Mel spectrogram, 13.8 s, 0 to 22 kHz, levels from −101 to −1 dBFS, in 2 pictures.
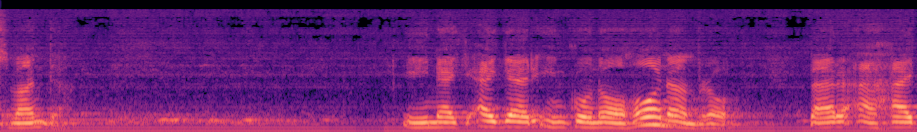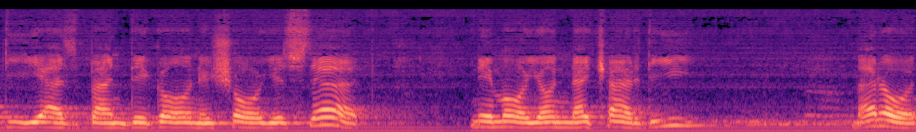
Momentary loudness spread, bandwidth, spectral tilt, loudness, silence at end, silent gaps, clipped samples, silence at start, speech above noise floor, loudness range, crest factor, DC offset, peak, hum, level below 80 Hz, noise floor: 20 LU; 16.5 kHz; -5.5 dB/octave; -22 LUFS; 0 s; none; under 0.1%; 0 s; 25 dB; 5 LU; 18 dB; under 0.1%; -4 dBFS; none; -48 dBFS; -46 dBFS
